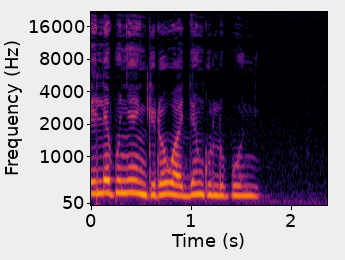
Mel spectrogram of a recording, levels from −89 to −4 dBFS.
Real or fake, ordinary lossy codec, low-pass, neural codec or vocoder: real; none; none; none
